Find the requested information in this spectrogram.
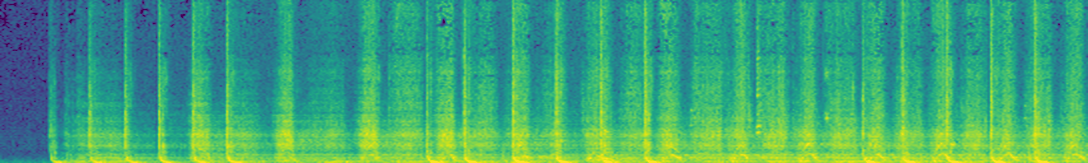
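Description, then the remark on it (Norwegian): Rapid, steady back-and-forth saw strokes rasp through wood, with sharper hammer knocks mixed in, a busy rhythmic racket of people building a house, sawing and hammering, without voices. “Vi hamrer, og banker, og jobber, og slår.”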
